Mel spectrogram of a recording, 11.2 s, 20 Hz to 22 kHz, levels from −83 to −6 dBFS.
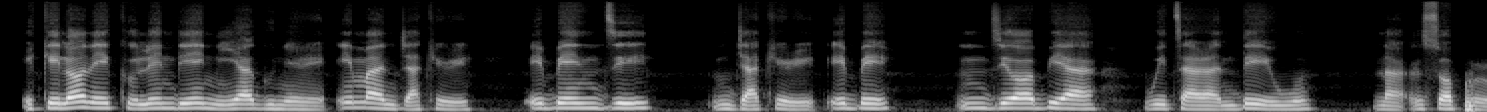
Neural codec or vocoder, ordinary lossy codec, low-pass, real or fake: autoencoder, 48 kHz, 32 numbers a frame, DAC-VAE, trained on Japanese speech; none; none; fake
